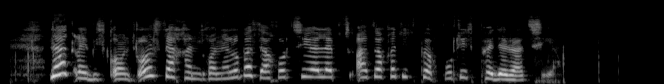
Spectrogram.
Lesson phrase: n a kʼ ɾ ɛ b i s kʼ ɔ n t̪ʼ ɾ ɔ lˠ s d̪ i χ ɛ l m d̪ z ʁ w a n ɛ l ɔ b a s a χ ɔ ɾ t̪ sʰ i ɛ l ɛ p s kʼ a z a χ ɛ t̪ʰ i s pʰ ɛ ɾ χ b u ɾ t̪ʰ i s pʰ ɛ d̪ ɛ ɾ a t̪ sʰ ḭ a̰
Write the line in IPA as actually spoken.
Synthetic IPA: n a kʼ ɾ ɛ b i s kʼ ɔ n t̪ʼ ɾ ɔ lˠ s d̪ a χ ɛ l m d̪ z ʁ w a n ɛ l ɔ b a s a χ ɔ ɾ t̪ sʰ i ɛ l ɛ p s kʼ a z a χ ɛ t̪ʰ i s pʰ ɛ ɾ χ b u ɾ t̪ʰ i s pʰ ɛ d̪ ɛ ɾ a t̪ sʰ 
